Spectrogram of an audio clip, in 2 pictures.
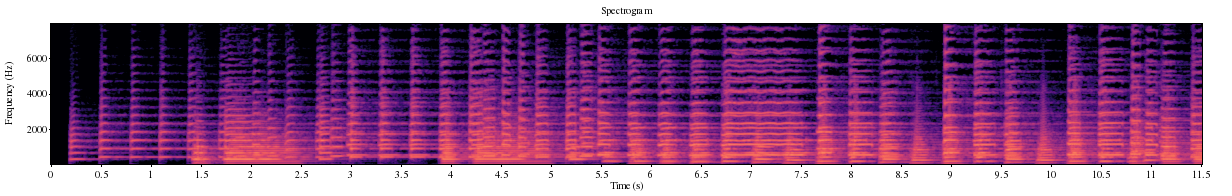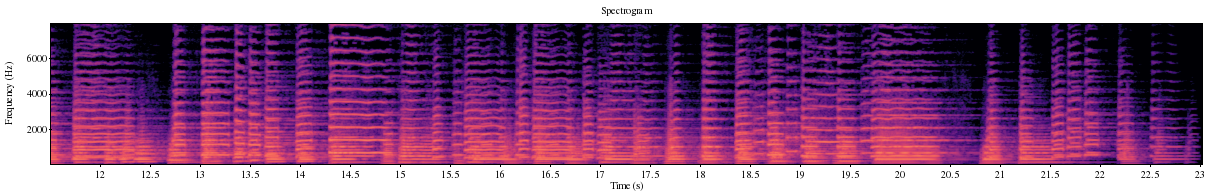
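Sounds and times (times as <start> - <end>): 
baroque orchestral music: 1.4 - 23.0.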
